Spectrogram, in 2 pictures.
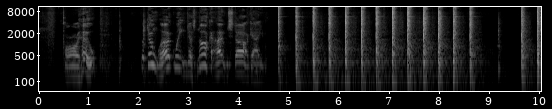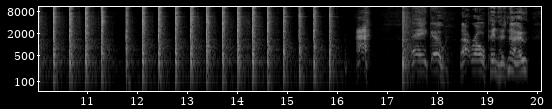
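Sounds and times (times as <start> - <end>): hammer tapping steel pin: 4.8 - 8.9.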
